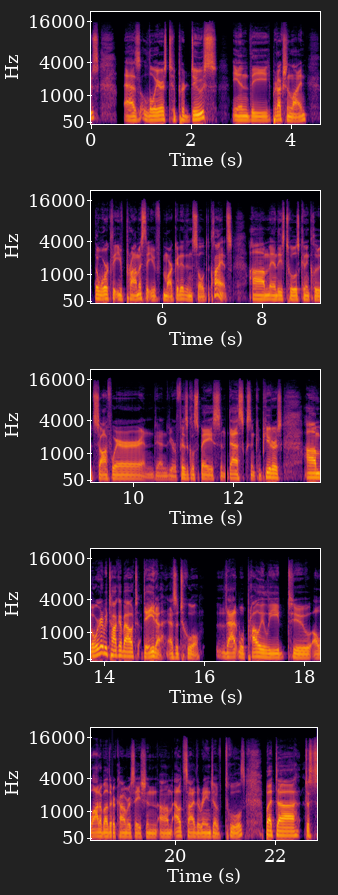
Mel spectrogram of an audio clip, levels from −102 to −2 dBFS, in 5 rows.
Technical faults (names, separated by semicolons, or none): Bluetooth dropout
